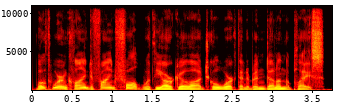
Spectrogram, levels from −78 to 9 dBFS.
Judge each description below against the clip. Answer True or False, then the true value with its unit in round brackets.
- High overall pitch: False (115 Hz)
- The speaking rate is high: True (270 wpm)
